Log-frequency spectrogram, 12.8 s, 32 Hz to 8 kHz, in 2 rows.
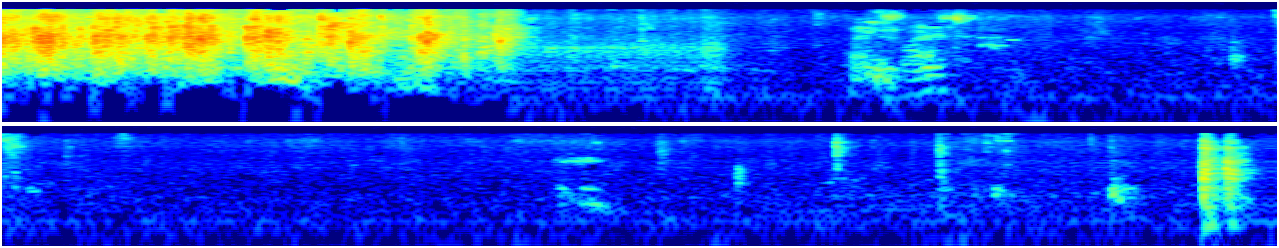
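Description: An audience bursts into loud, dense applause for a couple of seconds, welcoming a speaker for a 10-minute talk, then it quickly thins and dies away, leaving near silence broken by a few faint, scattered knocks and shuffles.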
